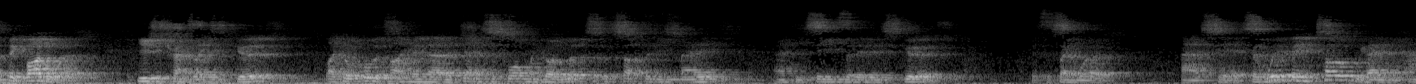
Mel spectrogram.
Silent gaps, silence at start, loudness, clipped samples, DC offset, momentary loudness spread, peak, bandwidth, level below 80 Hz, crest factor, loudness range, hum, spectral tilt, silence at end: none; 0 s; -28 LUFS; under 0.1%; under 0.1%; 15 LU; -6 dBFS; 13 kHz; -42 dBFS; 22 dB; 5 LU; none; -6 dB/octave; 0 s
